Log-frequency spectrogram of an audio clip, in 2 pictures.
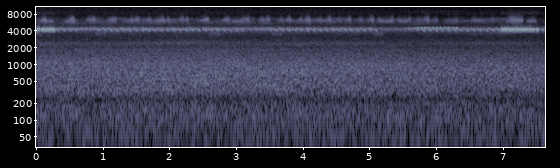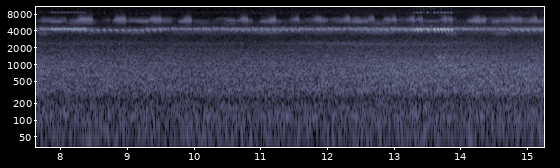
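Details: Nighttime cricket chorus, a continuous shrill pulsing trill that holds steady for the whole stretch, swelling into short louder bursts around seven and thirteen seconds.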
